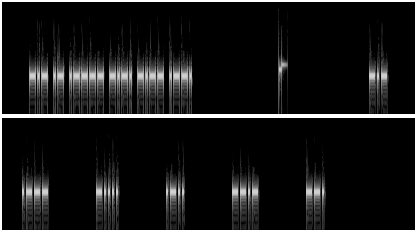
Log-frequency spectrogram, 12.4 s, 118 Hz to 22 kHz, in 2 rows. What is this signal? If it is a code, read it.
Morse code, heard as a keyed tone, about 42 wpm, spaced as for 17 wpm, 700 Hz. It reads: KA1CYP KJ6LQG
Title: USA Call Signs - 6 Characters - 8x Character Spacing - 40wpm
